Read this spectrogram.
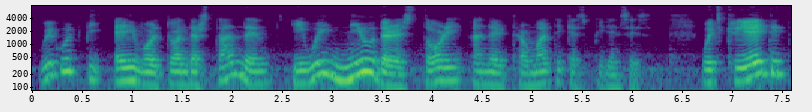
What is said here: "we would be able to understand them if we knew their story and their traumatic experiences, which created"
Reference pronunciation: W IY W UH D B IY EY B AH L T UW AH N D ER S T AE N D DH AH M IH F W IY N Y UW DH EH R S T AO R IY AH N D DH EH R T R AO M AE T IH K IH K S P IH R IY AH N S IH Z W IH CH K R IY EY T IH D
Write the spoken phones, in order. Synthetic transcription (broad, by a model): W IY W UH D B IY EY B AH L T UW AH N D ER S T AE N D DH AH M IH F W IY N Y UW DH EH R S T AO R IY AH N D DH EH R T R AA M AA T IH K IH K S P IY R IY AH N S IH S W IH CH K R IY EY T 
